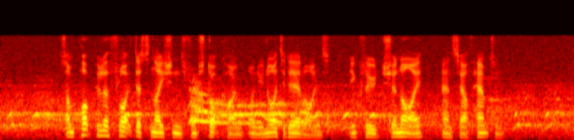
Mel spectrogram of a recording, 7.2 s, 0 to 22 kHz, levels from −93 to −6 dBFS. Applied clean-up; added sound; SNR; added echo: none; Dog; 3 dB; none.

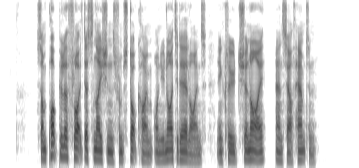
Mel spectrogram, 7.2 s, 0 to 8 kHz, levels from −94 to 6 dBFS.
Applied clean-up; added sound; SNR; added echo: none; none; none; none.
